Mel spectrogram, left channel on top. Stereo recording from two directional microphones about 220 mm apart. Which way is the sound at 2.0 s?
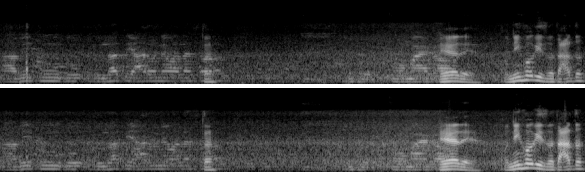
Centre (ahead or behind).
